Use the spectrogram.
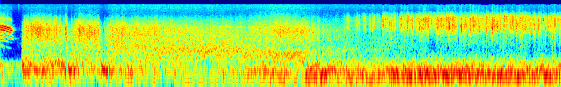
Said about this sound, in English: This is Les Hendelman, reporting from National Airport, where a jet plane has skidded on an enema bag and burst into flames.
